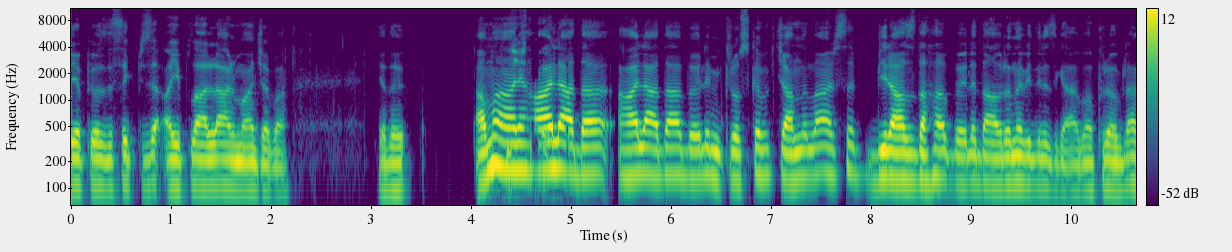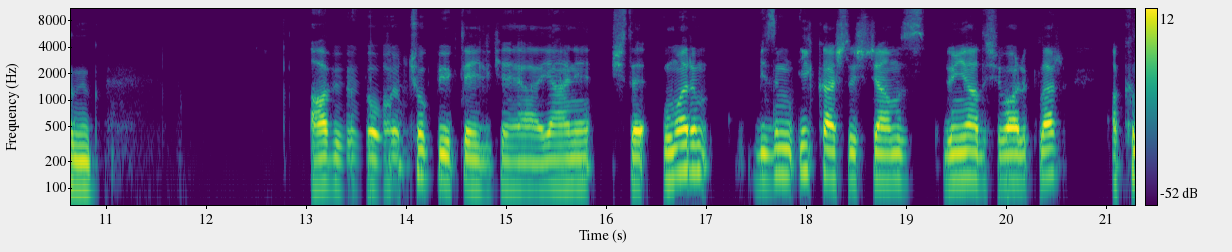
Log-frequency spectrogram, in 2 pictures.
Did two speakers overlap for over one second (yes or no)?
no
